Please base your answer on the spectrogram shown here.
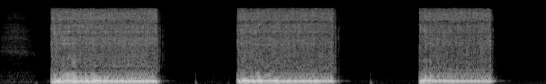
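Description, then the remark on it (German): A person imitates the firing of a Gatling gun with their mouth, making three loud, sustained buzzing bursts of about a second each, separated by short pauses. “Wenn du jemals ja. eine Gatling Gun live schießen hörst,”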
